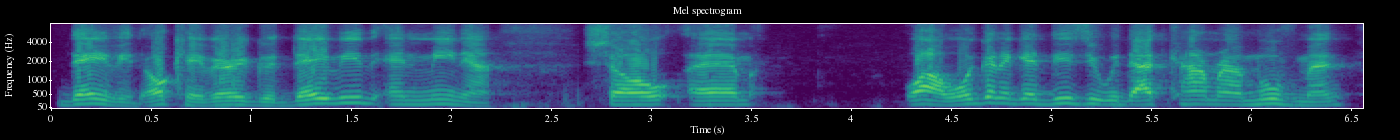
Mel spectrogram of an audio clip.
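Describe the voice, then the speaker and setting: A man's voice: a little high, normal speed. A playful man with an accent from Argentina and Israel hosts an online mentalism act over a video call. He chats with his volunteers, stumbling over restarts as he goes. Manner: chatty, playful, stammering restarts. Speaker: magician and mentalist. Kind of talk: live online magic show patter.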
